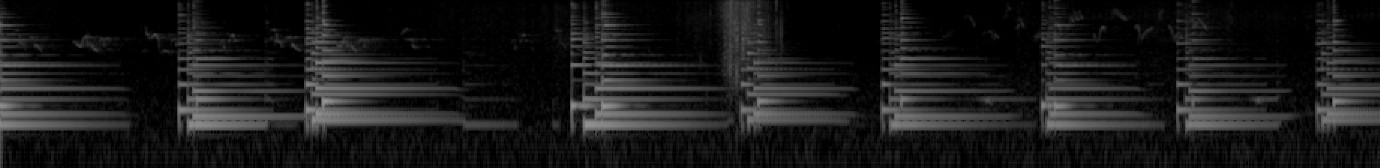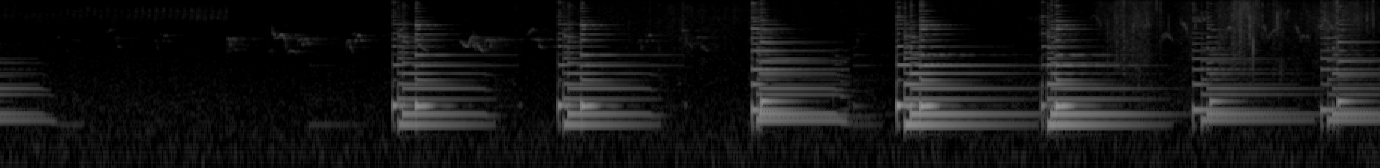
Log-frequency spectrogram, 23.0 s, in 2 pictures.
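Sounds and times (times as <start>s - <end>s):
strummed string chords: 17.8s - 23.0s.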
